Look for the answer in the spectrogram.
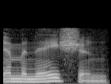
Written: emanation

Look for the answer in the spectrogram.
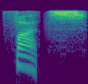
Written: futz

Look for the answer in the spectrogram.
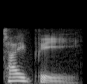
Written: typey

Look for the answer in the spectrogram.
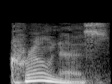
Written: cronian

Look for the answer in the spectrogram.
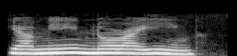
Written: yamim noraim

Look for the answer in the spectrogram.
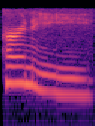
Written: herniae

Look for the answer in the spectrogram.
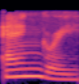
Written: angry

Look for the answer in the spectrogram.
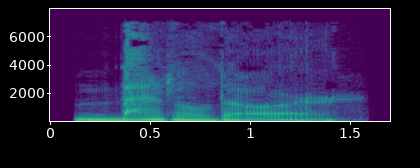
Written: battledore

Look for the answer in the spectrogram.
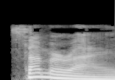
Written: summerize

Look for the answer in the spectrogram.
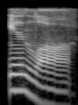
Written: in-law

